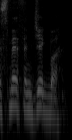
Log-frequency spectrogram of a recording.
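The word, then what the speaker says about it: Smith-Njigba: Jackson Smith and Jigba.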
